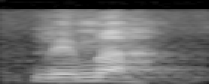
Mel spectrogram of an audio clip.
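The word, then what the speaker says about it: لِمَ: Lima. So ha will come as a silent lima. You are not pronouncing it because there is a sukoon on it.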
